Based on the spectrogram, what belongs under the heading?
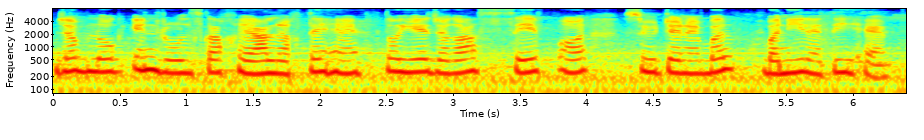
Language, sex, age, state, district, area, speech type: Urdu, female, 18-30, Delhi, North East Delhi, urban, spontaneous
